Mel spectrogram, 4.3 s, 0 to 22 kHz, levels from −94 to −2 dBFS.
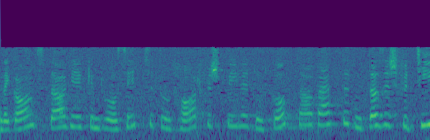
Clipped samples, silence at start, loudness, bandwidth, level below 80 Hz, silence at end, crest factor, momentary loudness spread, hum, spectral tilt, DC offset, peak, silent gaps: under 0.1%; 0 s; -36 LUFS; 6.6 kHz; -68 dBFS; 0 s; 18 dB; 7 LU; none; -2 dB/octave; under 0.1%; -18 dBFS; none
